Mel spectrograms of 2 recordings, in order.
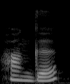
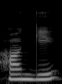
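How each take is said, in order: First: Hangi with a dull back final vowel, hahn-guh; older back-vowel form. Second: Hangi with a clear final i, hahn-gee; modern Turkish form. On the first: Teacher contrasting the old form hangi, said hangı. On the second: Teacher giving the standard Turkish form hangi. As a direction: hangi ending crisply on a front i. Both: Shown as a demonstration. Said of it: "all Turkish sayings into parentheses".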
